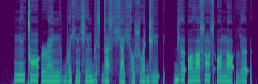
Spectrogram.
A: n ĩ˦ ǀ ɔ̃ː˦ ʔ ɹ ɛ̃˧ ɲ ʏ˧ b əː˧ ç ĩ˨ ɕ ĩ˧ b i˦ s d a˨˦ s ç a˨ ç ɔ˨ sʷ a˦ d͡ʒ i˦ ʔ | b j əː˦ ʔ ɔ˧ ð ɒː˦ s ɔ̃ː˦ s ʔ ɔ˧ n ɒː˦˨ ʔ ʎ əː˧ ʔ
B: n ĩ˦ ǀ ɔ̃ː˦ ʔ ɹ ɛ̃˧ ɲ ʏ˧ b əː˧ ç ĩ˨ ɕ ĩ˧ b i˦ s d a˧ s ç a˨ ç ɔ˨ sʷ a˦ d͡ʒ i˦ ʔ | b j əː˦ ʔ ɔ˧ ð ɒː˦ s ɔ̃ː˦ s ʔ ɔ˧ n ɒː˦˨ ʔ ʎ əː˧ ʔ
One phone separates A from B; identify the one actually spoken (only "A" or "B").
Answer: A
